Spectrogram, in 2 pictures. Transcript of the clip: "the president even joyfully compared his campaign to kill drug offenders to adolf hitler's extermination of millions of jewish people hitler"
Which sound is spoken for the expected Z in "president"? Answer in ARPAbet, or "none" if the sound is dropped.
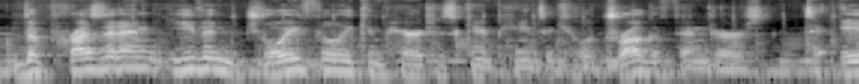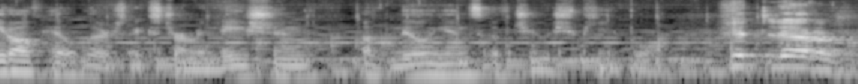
Z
